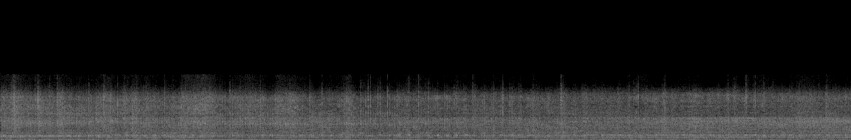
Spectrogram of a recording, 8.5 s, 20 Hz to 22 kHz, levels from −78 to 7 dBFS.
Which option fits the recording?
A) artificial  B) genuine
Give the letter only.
A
